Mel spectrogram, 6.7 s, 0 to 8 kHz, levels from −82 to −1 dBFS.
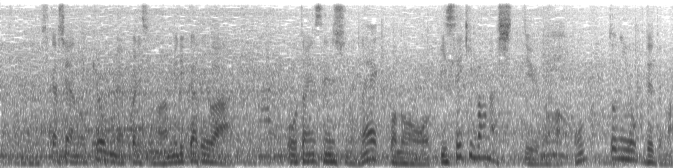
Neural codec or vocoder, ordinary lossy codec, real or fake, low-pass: none; none; real; 7.2 kHz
